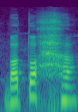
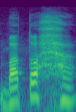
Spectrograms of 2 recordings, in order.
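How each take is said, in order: No difference in how they are said.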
